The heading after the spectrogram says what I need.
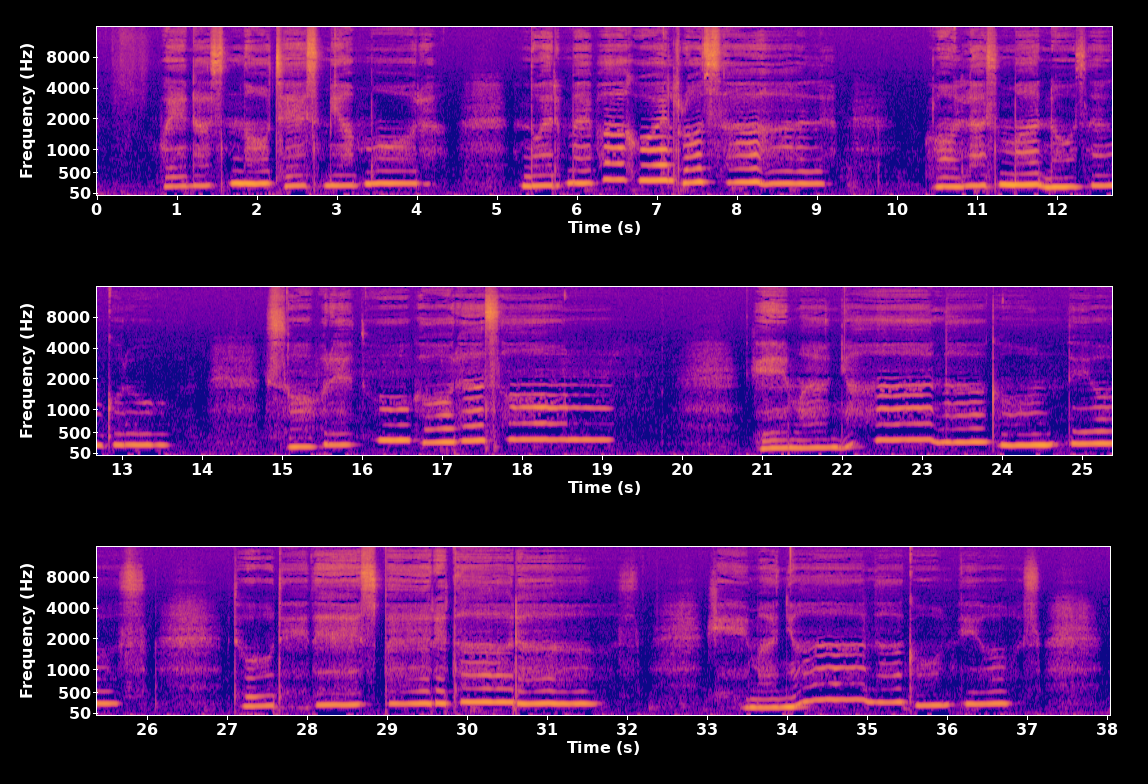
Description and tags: Soft lullaby in Spanish. Could suit horror story.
